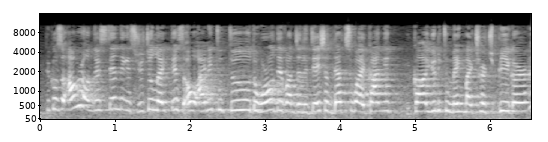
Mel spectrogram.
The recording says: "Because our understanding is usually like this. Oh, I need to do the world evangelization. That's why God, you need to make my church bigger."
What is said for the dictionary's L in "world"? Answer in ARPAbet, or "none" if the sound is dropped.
L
